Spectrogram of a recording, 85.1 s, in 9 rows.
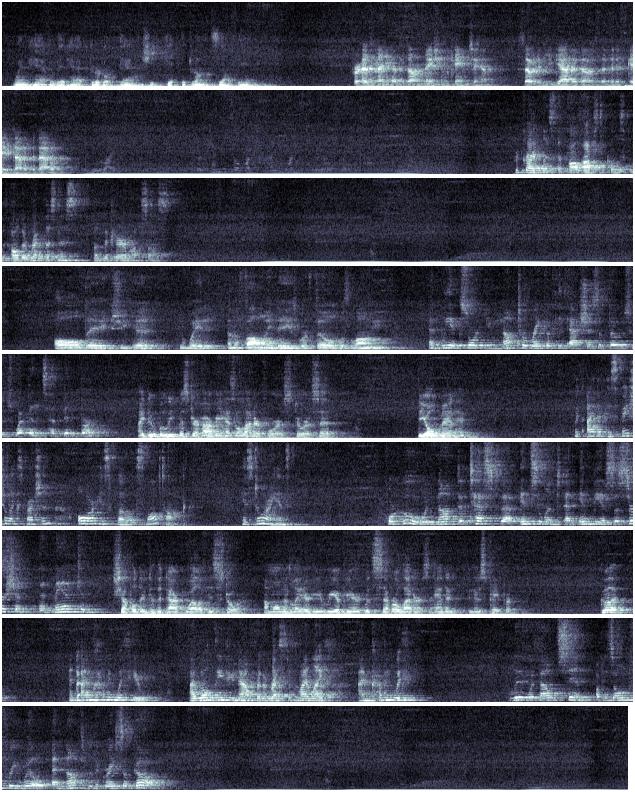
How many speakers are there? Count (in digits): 9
